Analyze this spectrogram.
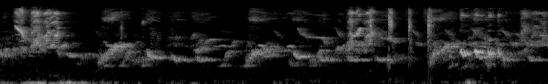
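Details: Forest white-rumped shama lure song for drawing in wild birds: dense bursts of varied whistled phrases and chattering notes, loudest near the start and end, with a brief low thump early on.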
